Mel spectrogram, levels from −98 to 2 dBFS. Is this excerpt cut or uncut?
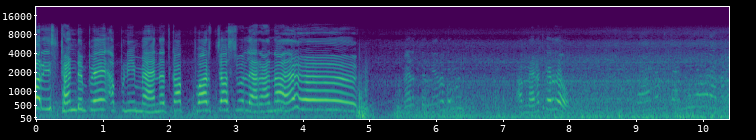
uncut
